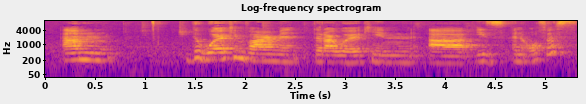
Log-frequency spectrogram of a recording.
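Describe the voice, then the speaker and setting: A woman with an Australian accent at a very slow pace, medium pitch with ordinary pitch variation, big swings in loudness, and noticeable background noise. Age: 20s. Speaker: arts marketing coordinator. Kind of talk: career interview monologue. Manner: hesitant, many fillers.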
